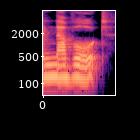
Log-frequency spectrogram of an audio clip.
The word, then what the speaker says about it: Naboth: giving us the framework for naboth's name so Nath uh or navot um is his name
